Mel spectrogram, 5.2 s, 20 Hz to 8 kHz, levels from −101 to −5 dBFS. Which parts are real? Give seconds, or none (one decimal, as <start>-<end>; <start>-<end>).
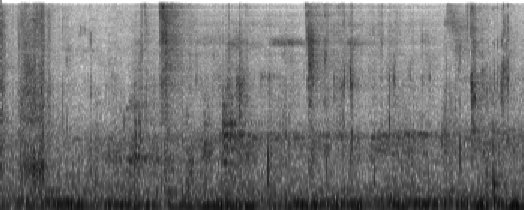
0.0-1.3; 4.4-5.2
